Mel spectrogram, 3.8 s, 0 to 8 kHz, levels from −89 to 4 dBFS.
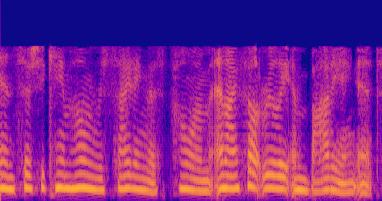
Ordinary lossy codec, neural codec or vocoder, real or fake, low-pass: AAC, 16 kbps; codec, 16 kHz in and 24 kHz out, 1 kbps, XY-Tokenizer; fake; 7.2 kHz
